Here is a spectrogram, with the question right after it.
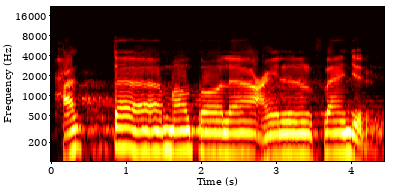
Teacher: Faj, lalu ada ro, ro dibaca setengah atau dibaca rendah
